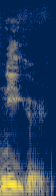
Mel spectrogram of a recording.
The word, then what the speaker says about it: Niger: Or it's pronounced nigger. It's actually pronounced nigger, just like you would say nigger.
